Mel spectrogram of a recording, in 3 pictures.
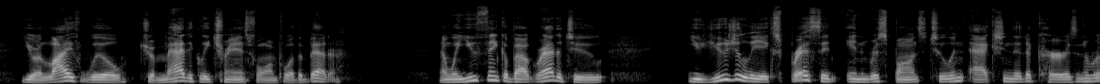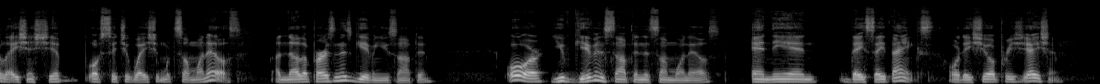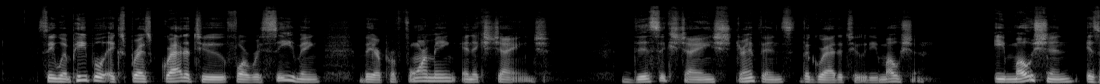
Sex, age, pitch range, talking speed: male, 40-59, 115-150 Hz, 135 wpm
